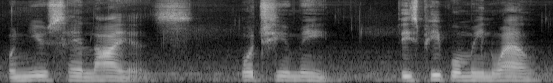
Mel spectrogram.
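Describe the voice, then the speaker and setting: A man's voice: medium pitch, flat delivery, measured pace, darkish tone, slight background noise. A man playing on a tabletop podcast, talking casually and playfully, in and out of character. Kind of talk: casual chat and in-character play.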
